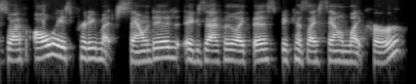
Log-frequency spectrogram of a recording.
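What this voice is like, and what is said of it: Southern US accent. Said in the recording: “my Southern accent ... my mama is a Southern debutante, North Carolina”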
